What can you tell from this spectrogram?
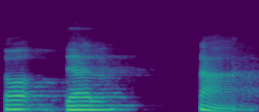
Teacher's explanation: ujung lidah bertemu dengan pangkal gigi seri atas, itu adalah to, dal, ta.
